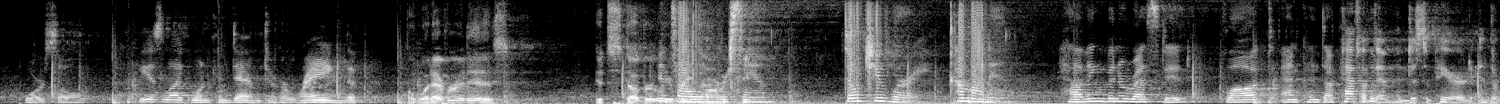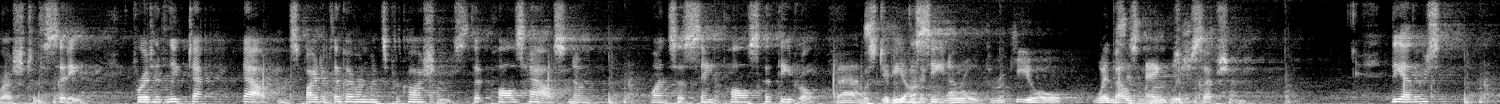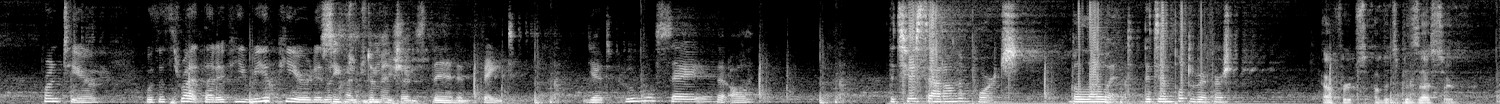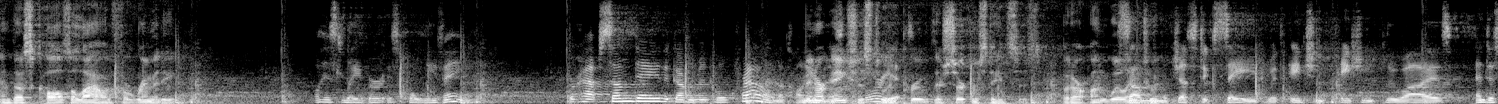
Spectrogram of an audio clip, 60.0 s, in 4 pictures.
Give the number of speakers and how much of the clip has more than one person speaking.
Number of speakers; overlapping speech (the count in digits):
5, about 11%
